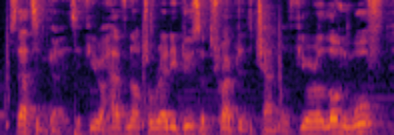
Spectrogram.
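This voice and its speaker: Earnest man giving mellow advice. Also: mid-range voice, lively intonation, fast, faint music behind. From Philippines. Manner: earnest, big-brotherly advice. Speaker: channel host. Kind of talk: motivational vlog monologue.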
